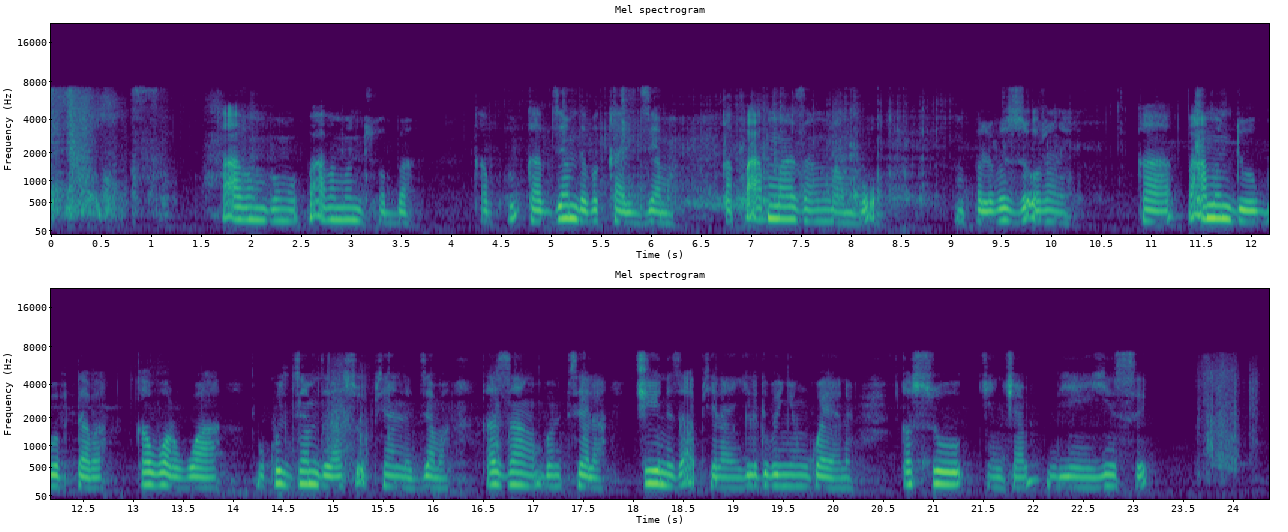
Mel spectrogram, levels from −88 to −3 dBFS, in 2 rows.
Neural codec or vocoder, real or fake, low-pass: none; real; 7.2 kHz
